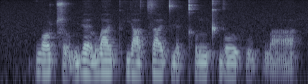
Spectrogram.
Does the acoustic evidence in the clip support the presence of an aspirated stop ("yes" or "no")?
yes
